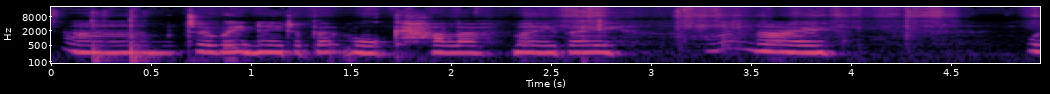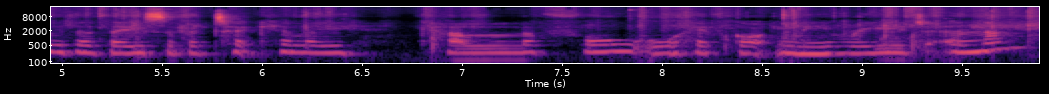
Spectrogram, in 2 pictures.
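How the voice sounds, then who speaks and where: A woman speaks quietly at a high pitch. Her intonation is monotone and flat. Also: fairly slow pace. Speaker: crafter. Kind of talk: crafting tutorial. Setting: craft room at home.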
